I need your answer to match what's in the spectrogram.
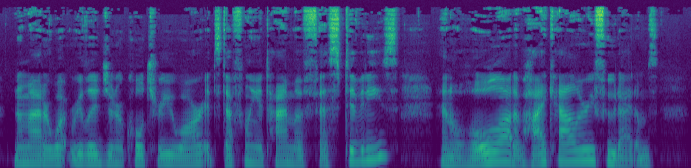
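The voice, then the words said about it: Congested, stuffy-sounding voice. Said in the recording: “my voice is a little bit different... wreaking havoc on my sinuses”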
